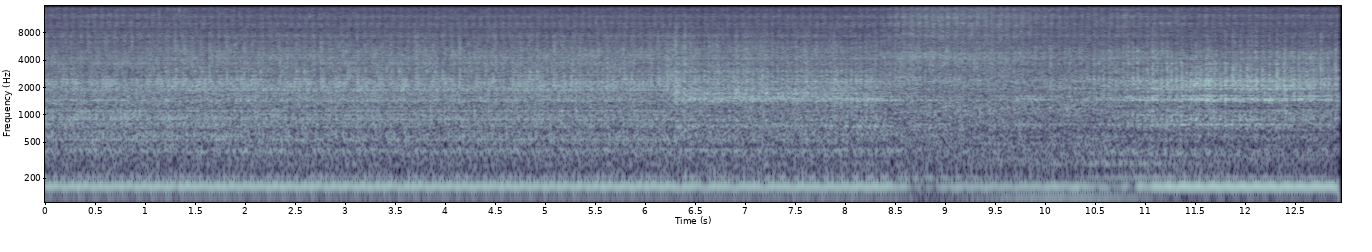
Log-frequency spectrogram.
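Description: Steady low engine idle with a light, uneven rattle riding over it; something loose in the outdrive, cause not pinned down.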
